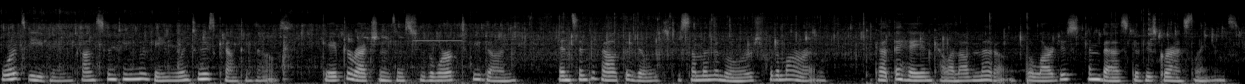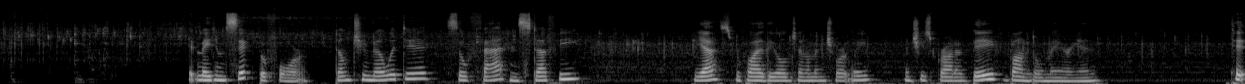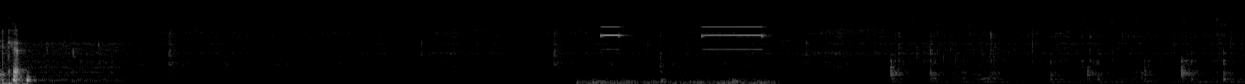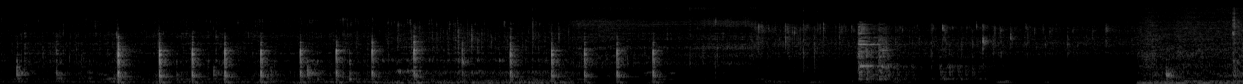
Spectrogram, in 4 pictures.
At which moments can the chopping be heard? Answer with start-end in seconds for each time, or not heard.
38.5-44.0.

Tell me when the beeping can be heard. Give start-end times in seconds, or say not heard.
3.8-4.8, 30.6-32.6.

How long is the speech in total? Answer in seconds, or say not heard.
21 s.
